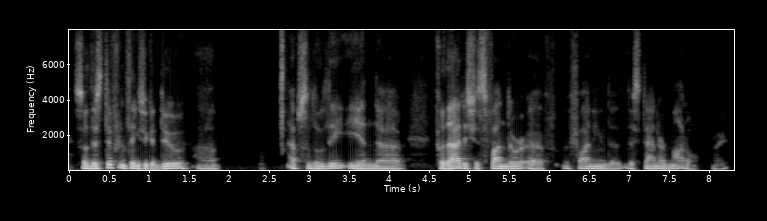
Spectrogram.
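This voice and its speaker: A man who grew up in Chile, speaking as a panel guest in a halting way, with many restarts and fillers. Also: medium pitch, fairly even intonation, dark tone. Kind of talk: panel discussion.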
